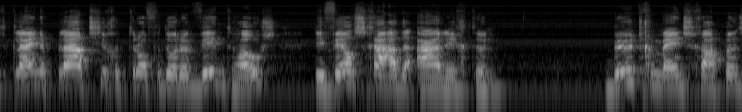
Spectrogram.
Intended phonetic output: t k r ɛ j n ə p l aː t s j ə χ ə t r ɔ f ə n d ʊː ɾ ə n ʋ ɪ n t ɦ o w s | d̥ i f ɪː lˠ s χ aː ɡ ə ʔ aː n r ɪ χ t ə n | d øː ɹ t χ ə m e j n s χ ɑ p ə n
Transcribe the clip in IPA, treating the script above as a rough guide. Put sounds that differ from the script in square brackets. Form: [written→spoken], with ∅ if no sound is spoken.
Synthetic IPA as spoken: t k [r→l] ɛ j n ə p l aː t s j ə χ ə t r ɔ f ə n d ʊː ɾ ə n ʋ ɪ n t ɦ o w s | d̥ i [f→v] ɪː lˠ s χ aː [ɡ→d] ə ʔ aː n r ɪ χ t ə n | [d→b] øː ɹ t χ ə m e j n s χ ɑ p ə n

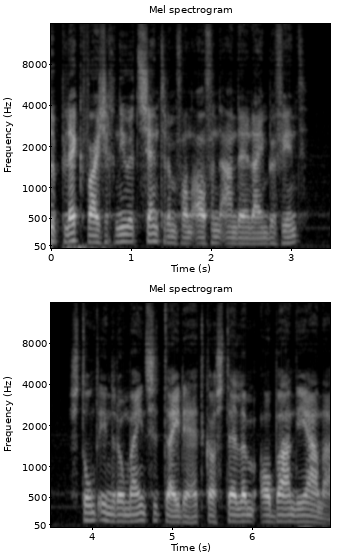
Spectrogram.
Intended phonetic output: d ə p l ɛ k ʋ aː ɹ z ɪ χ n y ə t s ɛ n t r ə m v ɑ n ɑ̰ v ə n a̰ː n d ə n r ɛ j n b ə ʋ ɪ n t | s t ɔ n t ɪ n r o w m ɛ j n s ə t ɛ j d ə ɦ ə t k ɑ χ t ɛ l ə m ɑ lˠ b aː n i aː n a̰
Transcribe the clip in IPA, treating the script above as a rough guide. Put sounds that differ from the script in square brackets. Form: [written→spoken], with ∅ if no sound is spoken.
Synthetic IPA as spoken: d ə p l ɛ k ʋ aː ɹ z ɪ χ n y ə t s ɛ n t r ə m v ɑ n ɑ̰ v ə n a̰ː n d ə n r ɛ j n b ə [ʋ→v] ɪ n t | s t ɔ n t ɪ n r o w m ɛ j n s ə t ɛ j d ə ɦ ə t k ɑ [χ→s] t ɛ l ə m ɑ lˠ b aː n i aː n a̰

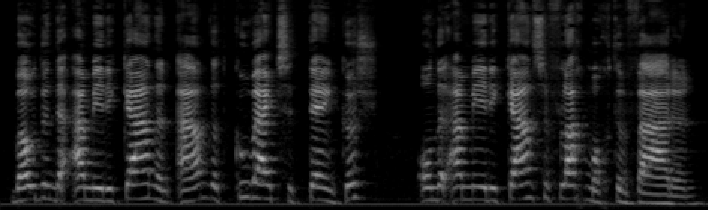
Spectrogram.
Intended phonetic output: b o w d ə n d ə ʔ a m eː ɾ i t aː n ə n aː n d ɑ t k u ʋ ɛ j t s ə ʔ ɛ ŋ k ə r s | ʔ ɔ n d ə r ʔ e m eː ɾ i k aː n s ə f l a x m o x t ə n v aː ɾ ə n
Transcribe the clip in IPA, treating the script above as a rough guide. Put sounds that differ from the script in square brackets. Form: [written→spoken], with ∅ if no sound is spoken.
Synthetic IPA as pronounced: b o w d ə n d ə ʔ a m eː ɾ i [t→k] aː n ə n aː n d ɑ t k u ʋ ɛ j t s ə [ʔ→t] ɛ ŋ k ə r s | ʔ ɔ n d ə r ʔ [e→a] m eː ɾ i k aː n s ə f l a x m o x t ə n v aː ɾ ə n

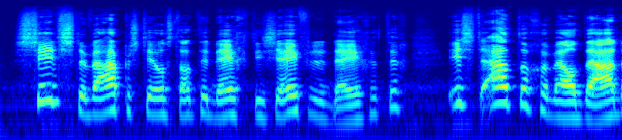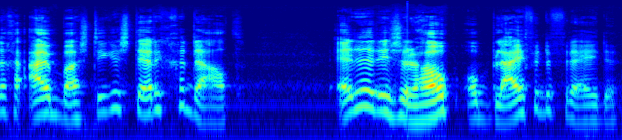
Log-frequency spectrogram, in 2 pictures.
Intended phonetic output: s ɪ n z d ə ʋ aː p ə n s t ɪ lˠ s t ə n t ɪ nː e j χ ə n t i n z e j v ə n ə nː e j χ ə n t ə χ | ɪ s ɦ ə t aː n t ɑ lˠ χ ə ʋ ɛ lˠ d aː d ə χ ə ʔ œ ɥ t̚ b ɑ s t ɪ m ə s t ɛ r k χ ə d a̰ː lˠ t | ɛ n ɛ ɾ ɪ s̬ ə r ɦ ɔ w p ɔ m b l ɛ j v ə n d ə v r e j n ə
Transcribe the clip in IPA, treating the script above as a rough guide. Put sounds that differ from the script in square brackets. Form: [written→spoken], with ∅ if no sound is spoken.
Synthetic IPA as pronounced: s ɪ n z d ə ʋ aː p ə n s t ɪ lˠ s t [ə→ɑ] n t ɪ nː e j χ ə n t i n z e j v ə n ə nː e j χ ə n t ə χ | ɪ s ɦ ə t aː n t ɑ lˠ χ ə ʋ ɛ lˠ d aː d ə χ ə ʔ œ ɥ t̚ b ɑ s t ɪ [m→ŋ] ə s t ɛ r k χ ə d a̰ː lˠ t | ɛ n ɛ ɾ ɪ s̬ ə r ɦ [ɔ→o] w p ɔ m b l ɛ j v ə n d ə v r e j [n→d] ə

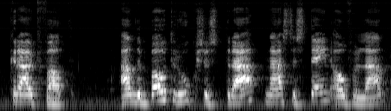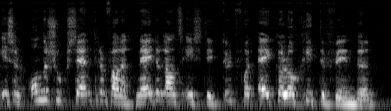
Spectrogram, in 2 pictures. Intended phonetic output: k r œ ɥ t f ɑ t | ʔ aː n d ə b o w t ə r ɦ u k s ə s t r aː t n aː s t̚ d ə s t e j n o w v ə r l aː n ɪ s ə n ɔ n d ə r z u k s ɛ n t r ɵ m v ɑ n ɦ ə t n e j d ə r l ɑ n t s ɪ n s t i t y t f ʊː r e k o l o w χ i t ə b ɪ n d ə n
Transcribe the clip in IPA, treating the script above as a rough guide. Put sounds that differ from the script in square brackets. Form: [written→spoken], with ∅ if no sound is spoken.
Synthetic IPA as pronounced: k r œ ɥ t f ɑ t | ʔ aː n d ə b o w t ə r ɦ u k s ə s t r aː t n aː s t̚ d ə s t e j n o w v ə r l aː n ɪ s ə n ɔ n d ə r z u k s ɛ n t r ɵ m v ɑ n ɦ ə t n e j d ə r l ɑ n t s ɪ n s t i t y t f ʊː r e k o l o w χ i t ə [b→v] ɪ n d ə n

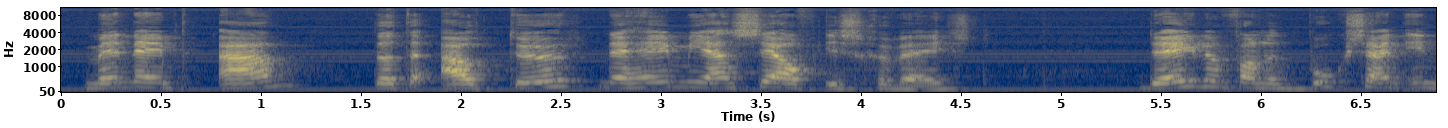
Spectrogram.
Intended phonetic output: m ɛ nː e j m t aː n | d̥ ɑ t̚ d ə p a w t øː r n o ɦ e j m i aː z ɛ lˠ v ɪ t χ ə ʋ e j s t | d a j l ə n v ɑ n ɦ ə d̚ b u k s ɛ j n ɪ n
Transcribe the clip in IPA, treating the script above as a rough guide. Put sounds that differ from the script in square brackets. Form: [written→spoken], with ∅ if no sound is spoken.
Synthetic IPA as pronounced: m ɛ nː e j m t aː n | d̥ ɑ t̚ d ə [p→ʔ] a w t øː r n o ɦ e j m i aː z ɛ lˠ [v→f] ɪ [t→s] χ ə ʋ e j s t | d [a→e] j l ə n v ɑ n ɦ ə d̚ b u k s ɛ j n ɪ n

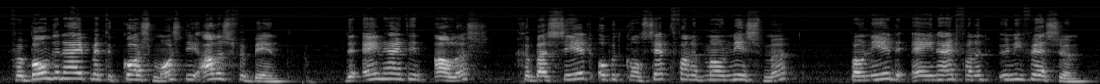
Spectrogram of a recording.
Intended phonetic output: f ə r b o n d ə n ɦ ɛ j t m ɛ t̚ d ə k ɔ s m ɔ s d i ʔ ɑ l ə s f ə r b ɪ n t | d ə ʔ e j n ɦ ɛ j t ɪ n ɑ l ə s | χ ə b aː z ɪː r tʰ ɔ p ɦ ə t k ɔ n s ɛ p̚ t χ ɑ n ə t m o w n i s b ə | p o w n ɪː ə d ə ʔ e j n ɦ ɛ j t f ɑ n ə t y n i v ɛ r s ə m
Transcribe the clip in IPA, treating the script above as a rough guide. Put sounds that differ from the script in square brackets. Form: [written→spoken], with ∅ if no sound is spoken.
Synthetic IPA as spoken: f ə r b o n d ə n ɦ ɛ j t m ɛ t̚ d ə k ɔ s m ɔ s d i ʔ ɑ l ə s f ə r b ɪ n t | d ə ʔ e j n ɦ ɛ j t ɪ n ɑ l ə s | χ ə b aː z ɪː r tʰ ɔ p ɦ ə t k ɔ n s ɛ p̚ t [χ→f] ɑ n ə t m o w n [i→ɪ] s [b→m] ə | p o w n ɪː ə d ə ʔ e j n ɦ ɛ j t f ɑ n ə t y n i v ɛ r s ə m

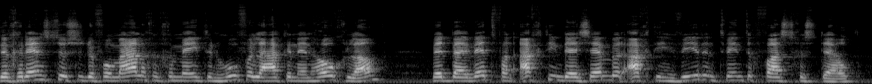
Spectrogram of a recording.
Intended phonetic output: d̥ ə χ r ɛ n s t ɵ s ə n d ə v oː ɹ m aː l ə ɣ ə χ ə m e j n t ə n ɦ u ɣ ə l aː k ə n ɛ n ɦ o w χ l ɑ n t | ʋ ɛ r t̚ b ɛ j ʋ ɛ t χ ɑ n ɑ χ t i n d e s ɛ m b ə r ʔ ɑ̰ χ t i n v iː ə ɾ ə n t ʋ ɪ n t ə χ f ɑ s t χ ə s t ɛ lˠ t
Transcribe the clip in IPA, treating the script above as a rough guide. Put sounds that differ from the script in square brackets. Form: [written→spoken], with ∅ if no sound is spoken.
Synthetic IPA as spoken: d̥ ə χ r ɛ n s t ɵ s ə n d ə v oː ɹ m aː l ə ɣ ə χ ə m e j n t ə n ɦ u [ɣ→v] ə l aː k ə n ɛ n ɦ o w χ l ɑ n t | ʋ ɛ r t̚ b ɛ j ʋ ɛ t [χ→f] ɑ n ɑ χ t i n d e s ɛ m b ə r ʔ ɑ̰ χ t i n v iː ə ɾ ə n t ʋ ɪ n t ə χ f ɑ s t χ ə s t ɛ lˠ t

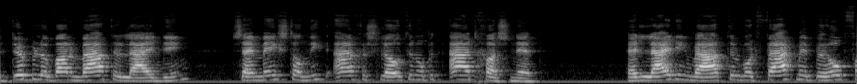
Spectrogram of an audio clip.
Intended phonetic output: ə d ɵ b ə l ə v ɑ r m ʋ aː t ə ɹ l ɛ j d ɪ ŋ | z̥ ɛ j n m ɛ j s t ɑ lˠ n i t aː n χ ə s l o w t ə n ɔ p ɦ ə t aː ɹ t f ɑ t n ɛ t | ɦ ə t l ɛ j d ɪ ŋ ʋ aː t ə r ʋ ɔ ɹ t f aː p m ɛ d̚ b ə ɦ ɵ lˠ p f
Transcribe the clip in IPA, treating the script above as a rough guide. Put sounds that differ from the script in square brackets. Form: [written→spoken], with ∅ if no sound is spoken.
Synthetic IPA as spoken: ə d ɵ b ə l ə [v→ʋ] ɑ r m ʋ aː t ə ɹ l ɛ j d ɪ ŋ | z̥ ɛ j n m [ɛ→e] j s t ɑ lˠ n i t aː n χ ə s l o w t ə n ɔ p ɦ ə t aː ɹ t [f→χ] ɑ [t→s] n ɛ t | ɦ ə t l ɛ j d ɪ ŋ ʋ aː t ə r ʋ ɔ ɹ t f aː [p→k] m ɛ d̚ b ə ɦ ɵ lˠ p f

